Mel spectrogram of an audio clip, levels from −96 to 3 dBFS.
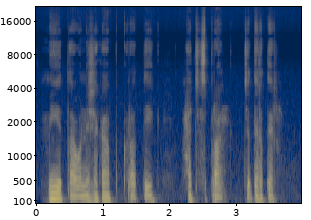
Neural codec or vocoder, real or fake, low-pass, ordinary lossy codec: none; real; none; none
